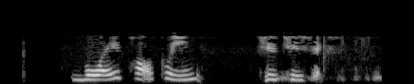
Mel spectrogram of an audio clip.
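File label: Police Dispatch, scanner audio recording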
